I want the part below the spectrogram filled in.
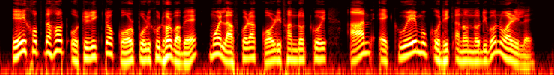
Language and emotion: Assamese, happy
